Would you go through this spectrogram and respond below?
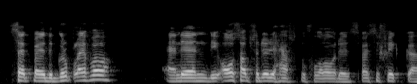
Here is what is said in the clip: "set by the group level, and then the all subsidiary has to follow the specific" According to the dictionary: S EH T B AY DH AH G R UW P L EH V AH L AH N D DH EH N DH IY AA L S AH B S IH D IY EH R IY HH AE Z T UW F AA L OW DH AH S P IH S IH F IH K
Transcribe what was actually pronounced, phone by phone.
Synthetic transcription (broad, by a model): S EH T B AY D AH G R UW P L EH V AH L AH N D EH N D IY AA L S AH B S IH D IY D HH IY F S T UW F AA L OW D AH S P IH S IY F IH K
